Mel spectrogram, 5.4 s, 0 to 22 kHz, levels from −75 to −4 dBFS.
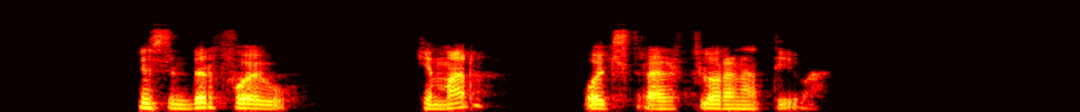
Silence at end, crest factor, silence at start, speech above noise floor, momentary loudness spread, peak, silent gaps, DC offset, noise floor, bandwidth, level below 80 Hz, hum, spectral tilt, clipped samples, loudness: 1.3 s; 22 dB; 0.7 s; 66 dB; 10 LU; -2 dBFS; none; under 0.1%; -86 dBFS; 9.2 kHz; -60 dBFS; none; -5.5 dB/octave; under 0.1%; -21 LUFS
